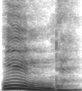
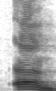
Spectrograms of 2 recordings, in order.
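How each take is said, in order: First: The vowel sounds like the 'i' in 'in'. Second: The vowel sounds like the 'a' in 'and'. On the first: The speaker calls it wrong. "আমরা কি প্রায় অনেকে বলে থাকি ইন্ড" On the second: The speaker calls it right. "সঠিক উচ্চারণটা হচ্ছে অ্যান্ড"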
